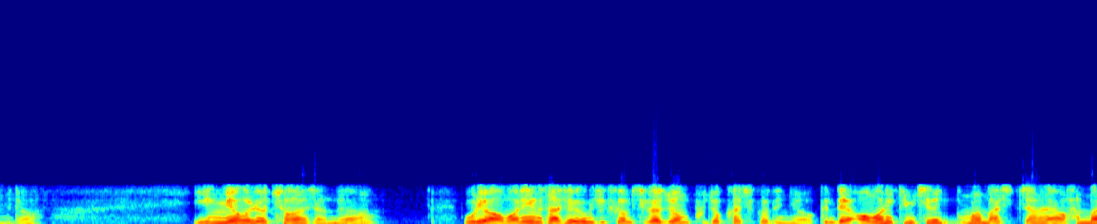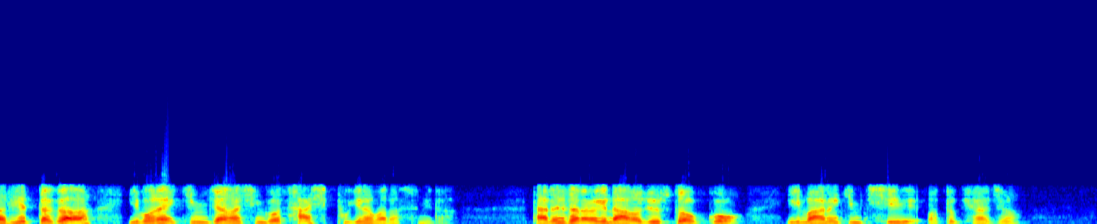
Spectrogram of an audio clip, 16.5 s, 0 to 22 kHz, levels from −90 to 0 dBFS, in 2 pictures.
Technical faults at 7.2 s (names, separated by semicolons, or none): GSM full-rate codec; lost GSM frames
